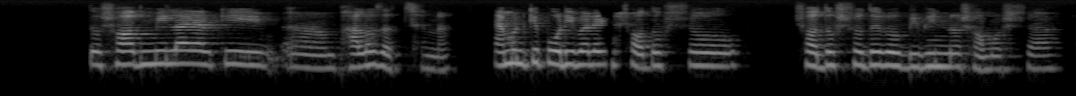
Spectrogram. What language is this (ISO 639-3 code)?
ben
